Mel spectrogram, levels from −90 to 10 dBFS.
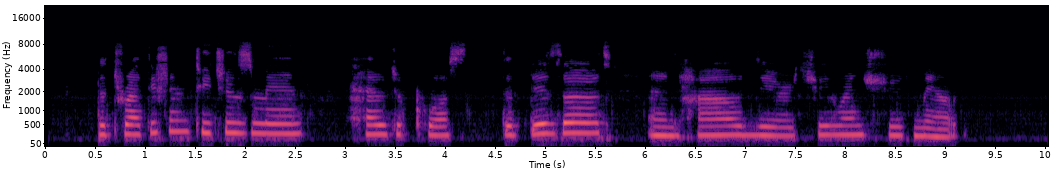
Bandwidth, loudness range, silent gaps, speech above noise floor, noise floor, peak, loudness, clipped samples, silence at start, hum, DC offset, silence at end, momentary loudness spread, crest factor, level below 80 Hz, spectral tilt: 8.4 kHz; 3 LU; none; 42 dB; -75 dBFS; -16 dBFS; -34 LUFS; under 0.1%; 0.5 s; none; under 0.1%; 0.9 s; 12 LU; 18 dB; -80 dBFS; -5.5 dB/octave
